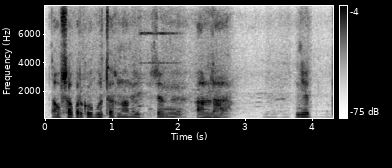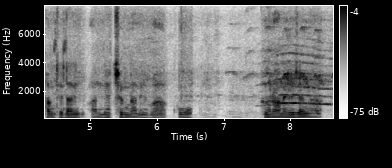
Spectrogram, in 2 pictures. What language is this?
Bodo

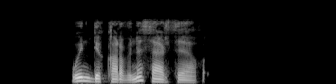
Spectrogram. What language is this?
Kabyle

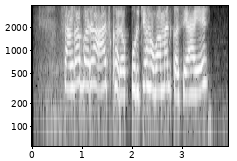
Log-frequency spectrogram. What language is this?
Marathi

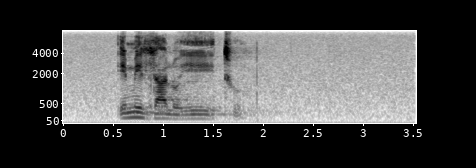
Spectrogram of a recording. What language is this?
South Ndebele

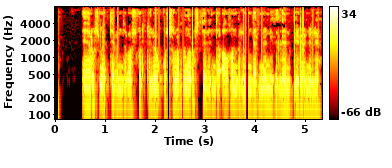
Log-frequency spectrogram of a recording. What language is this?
Bashkir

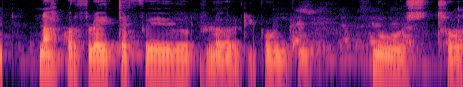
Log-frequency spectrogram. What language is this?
Icelandic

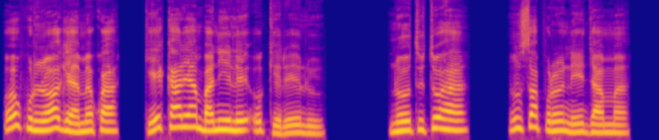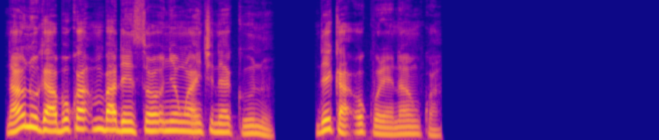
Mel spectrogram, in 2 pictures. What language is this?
Igbo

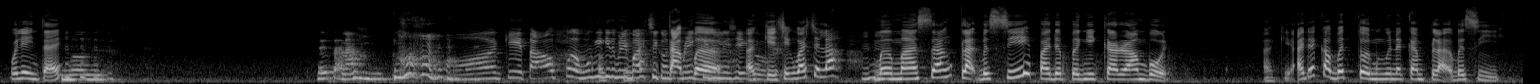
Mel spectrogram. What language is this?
Malay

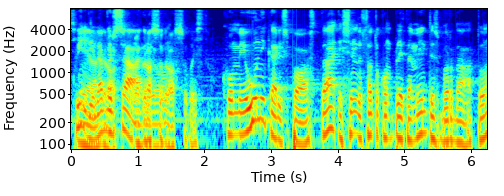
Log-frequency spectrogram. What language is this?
Italian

